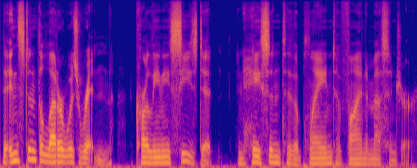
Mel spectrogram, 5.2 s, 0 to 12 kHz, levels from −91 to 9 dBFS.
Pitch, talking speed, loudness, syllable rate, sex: 110 Hz, 205 wpm, -20 LUFS, 6.0 syllables/s, male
